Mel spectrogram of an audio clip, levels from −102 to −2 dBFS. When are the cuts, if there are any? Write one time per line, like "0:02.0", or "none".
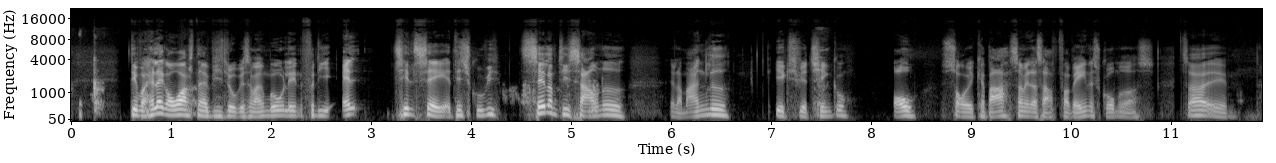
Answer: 0:11.0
